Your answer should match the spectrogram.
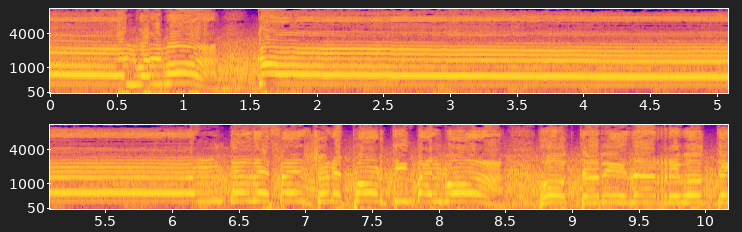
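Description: Radio football commentator's long held goal cry, "gooool", one sustained shout lasting about six seconds with a quick breath about a second in, its pitch sinking slightly. Rapid excited commentary follows.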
